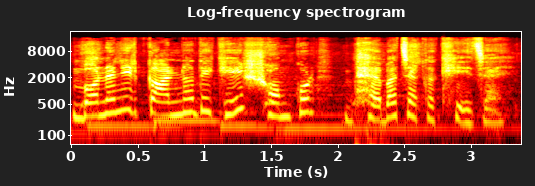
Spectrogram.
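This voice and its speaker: A woman's voice: sits high, lively intonation, moderate pace, over music. A woman narrator reading a scripted dramatic story.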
